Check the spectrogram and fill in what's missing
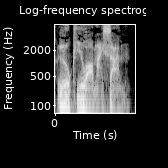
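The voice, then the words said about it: Poor Darth Vader impression. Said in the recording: “Darth Vader, you were even doing the impersonation ... Apparently it's bad ... Apparently it's garbage ... I think you're doing Henry Kissinger ... It's Kissinger again”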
